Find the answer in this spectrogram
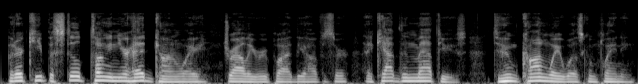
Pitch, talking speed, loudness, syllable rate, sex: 135 Hz, 195 wpm, -17 LUFS, 5.8 syllables/s, male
